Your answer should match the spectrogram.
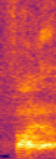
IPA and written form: ˈfaɪə (fire)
